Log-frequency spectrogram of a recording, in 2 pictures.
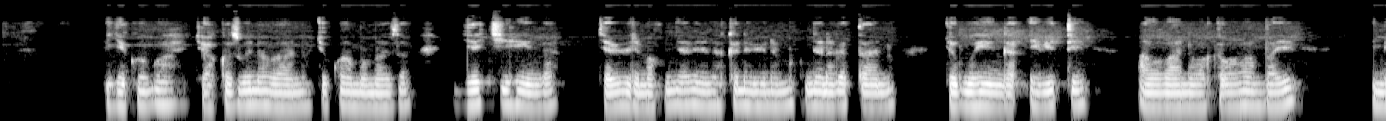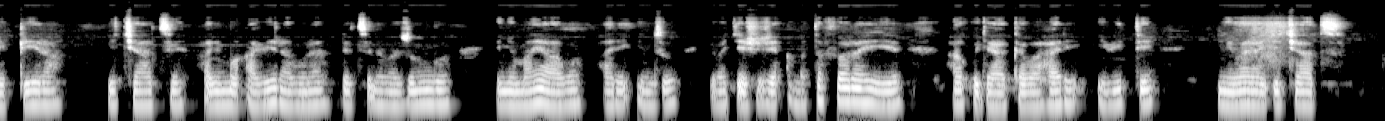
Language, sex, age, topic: Kinyarwanda, male, 18-24, government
